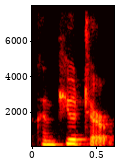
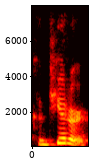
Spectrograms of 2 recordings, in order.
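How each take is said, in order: First: It is said with a non-native foreign accent. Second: It is said with a North American accent. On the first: "instead of computer" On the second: "repeat it the way they say it"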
